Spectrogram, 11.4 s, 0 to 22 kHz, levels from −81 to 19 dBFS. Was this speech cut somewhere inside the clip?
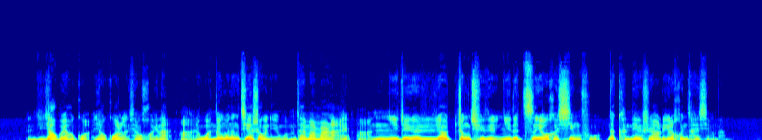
yes; 2 cuts; at 2.6 s, 9.0 s

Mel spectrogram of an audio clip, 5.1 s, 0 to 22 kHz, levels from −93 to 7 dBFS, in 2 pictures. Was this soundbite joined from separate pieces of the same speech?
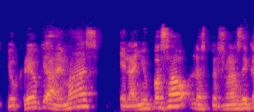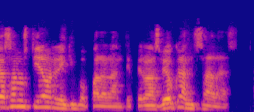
no; 0 cuts

